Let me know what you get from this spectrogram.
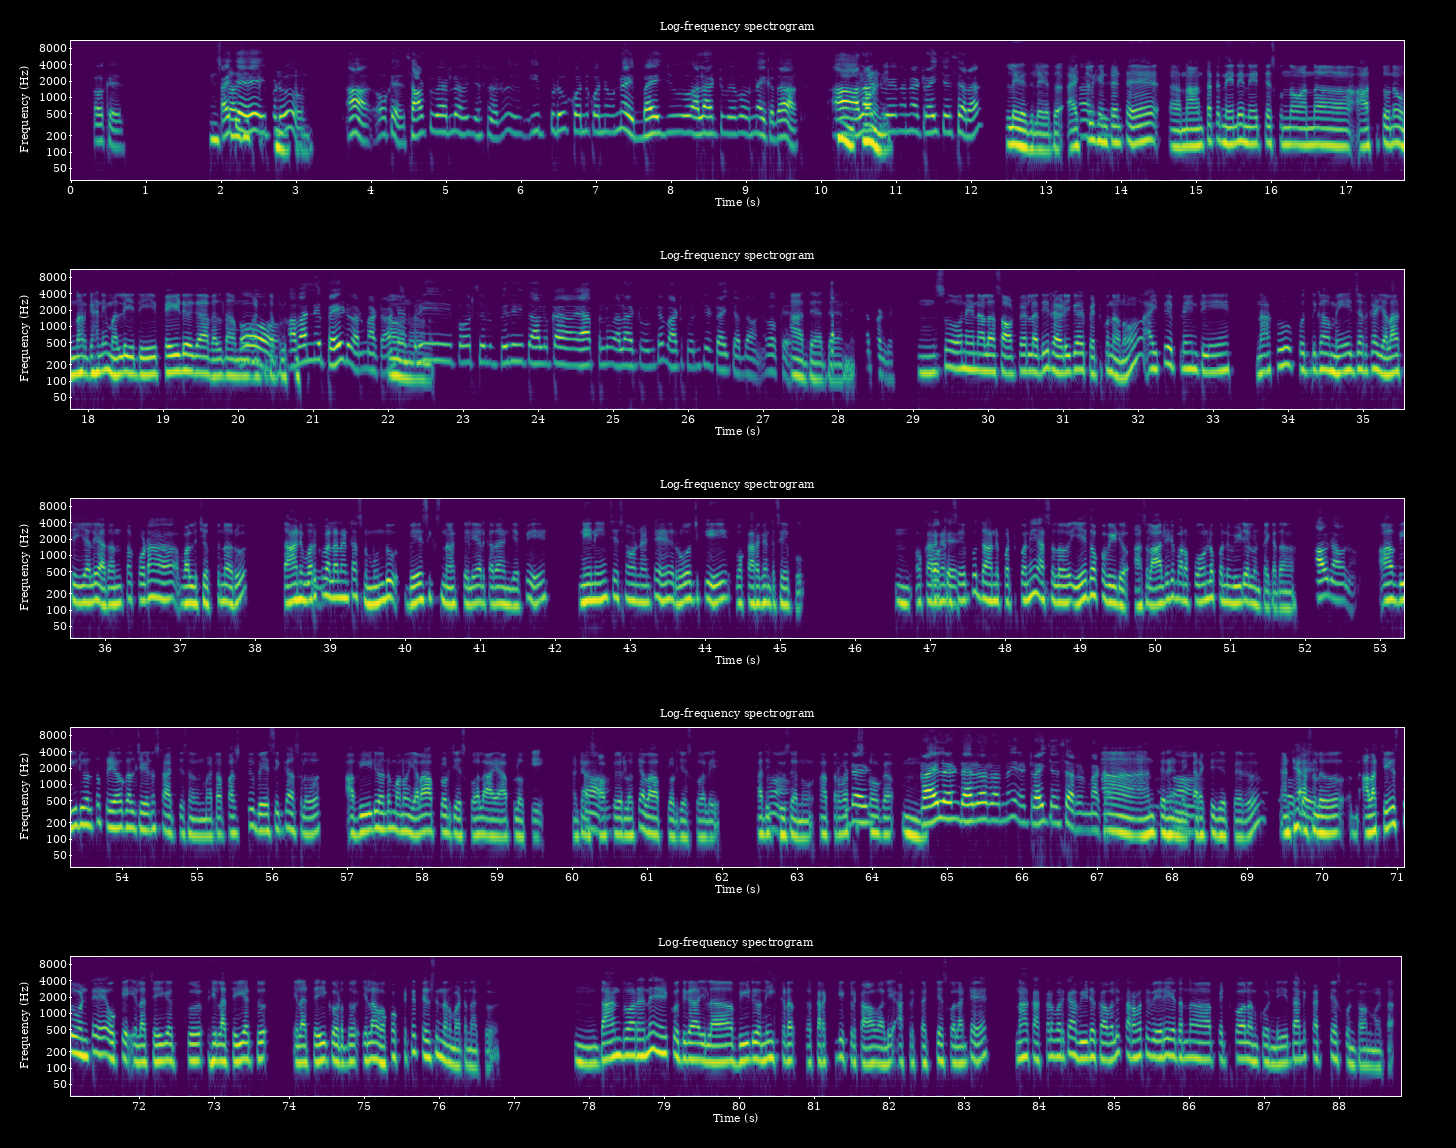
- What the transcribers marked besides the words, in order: in English: "ఇన్‌స్టాల్"; in English: "బైజూ"; in English: "ట్రై"; in English: "యాక్చువల్‌గేంటంటే"; in English: "పెయిడ్‌గా"; in English: "పెయిడ్‌వనమాట"; giggle; in English: "ఫ్రీ"; in English: "ఫ్రీ"; in English: "ట్రై"; in English: "సో"; in English: "రెడీగా"; in English: "మేజర్‌గా"; in English: "బేసిక్స్"; in English: "ఆల్రెడీ"; in English: "స్టార్ట్"; in English: "బేసిగ్గా"; in English: "అప్లోడ్"; in English: "యాప్‌లోకి?"; in English: "సాఫ్ట్‌వేర్‌లోకి"; in English: "అప్లోడ్"; in English: "ట్రయల్ అండ్ ఎర్రర్"; in English: "స్లోగా"; in English: "ట్రై"; in English: "కరెక్ట్"; in English: "కరెక్ట్‌గా"; in English: "కట్"; in English: "కట్"
- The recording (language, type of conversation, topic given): Telugu, podcast, స్వీయ అభ్యాసం కోసం మీ రోజువారీ విధానం ఎలా ఉంటుంది?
